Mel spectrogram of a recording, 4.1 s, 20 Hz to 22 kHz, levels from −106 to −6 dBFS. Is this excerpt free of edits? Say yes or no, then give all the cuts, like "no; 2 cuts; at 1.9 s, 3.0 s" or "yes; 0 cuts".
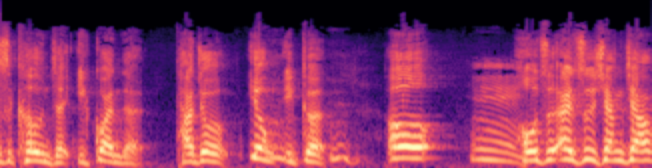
no; 2 cuts; at 1.5 s, 2.8 s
